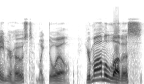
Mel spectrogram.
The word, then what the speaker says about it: Yermomlluvus: your host mike doyle your mom will love us that is the way that you pronounce the name if you're looking at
